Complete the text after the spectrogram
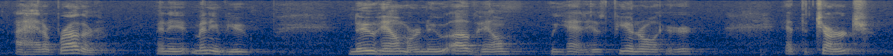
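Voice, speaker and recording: Delivered in a monotone, flat intonation at a fairly slow pace, the speech has long, frequent pauses and audible room echo. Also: man, medium pitch for a man. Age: 60s. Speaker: church member giving testimony. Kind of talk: testimony. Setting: church. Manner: halting pauses.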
